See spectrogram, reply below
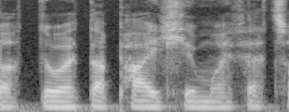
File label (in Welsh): "paill", Welsh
